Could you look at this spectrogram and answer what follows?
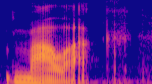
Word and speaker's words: Malach: this play directed by Evan Malach and Rafe Malach. I don't even know if I'm pronouncing this right, so let me just give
